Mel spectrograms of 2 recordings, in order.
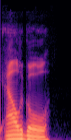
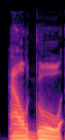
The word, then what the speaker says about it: Algol: The movie Al Ghul, Al Ghul, A-L-G-O-L, the pronunciation comes up in Batman as Ra's al Ghul, the leader of the Brotherhood of the Demon.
